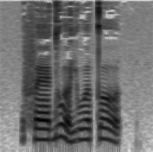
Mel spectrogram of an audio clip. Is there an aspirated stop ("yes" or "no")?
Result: no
